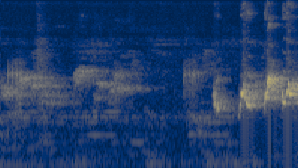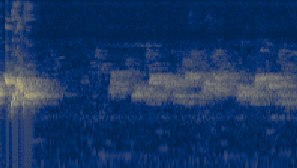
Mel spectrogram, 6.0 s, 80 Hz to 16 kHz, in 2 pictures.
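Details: Red-whiskered bulbul kept in a cage in Suan Phueng, Ratchaburi, Thailand, 29 May 2020: soft chattering notes build into a loud rich warble near the middle, then a quieter run of slurred whistles.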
